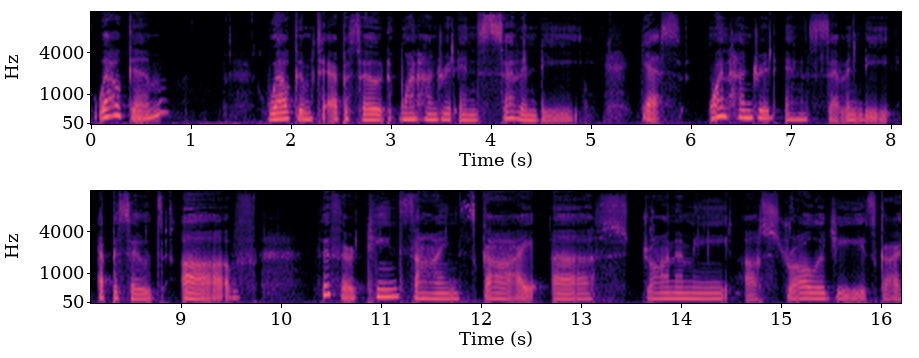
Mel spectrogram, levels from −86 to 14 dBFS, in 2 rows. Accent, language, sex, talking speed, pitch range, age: American, English, female, 60 wpm, 170-215 Hz, 40-59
